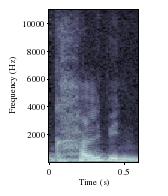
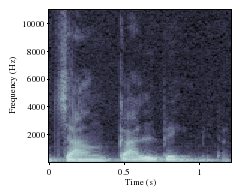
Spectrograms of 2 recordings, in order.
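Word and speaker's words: Jean Calvin: 영어식으로 하면 칼빈 그러죠. 칼빈. 원어 발음대로 하면 장깔뱅입니다. 깔뱅.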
